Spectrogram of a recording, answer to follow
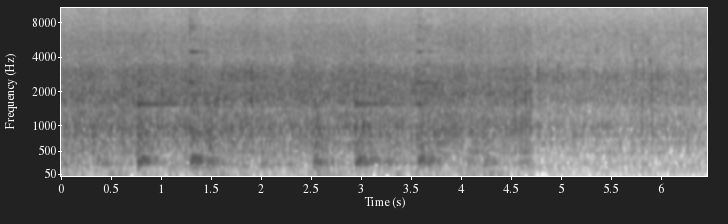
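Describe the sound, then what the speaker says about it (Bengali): Cauliflower pieces, already boiled with salt and turmeric, fry in oil in a pan over medium heat to brown: a steady, close sizzle with soft rhythmic scrapes from stirring, and no voices. "আঁচটা মিডিয়াম করে আমি এটা 2 থেকে 3 মিনিট একটু ব্রাউন কালার করে ভেজে নিচ্ছি"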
